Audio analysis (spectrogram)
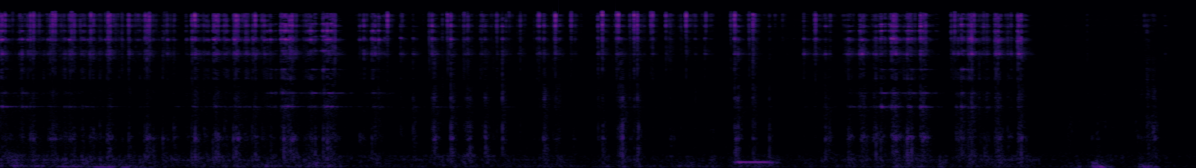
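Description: Long nails scratch and tap a dark, textured Coca-Cola drinking glass that is hollow and apparently empty, held and then set down. Quiet, rapid, bright scratching and clicking fill the clip in dense bursts with very short, dry decay, tapering into sparser taps near the end.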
